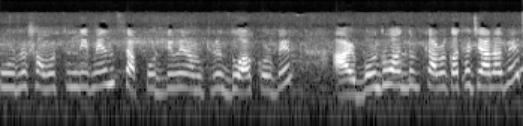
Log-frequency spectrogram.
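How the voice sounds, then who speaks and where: Over noticeable background noise, a woman speaks at an extremely high pitch. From Bangladesh, Sirajganj (Ullapara). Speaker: student election candidate. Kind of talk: campaign appeal.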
